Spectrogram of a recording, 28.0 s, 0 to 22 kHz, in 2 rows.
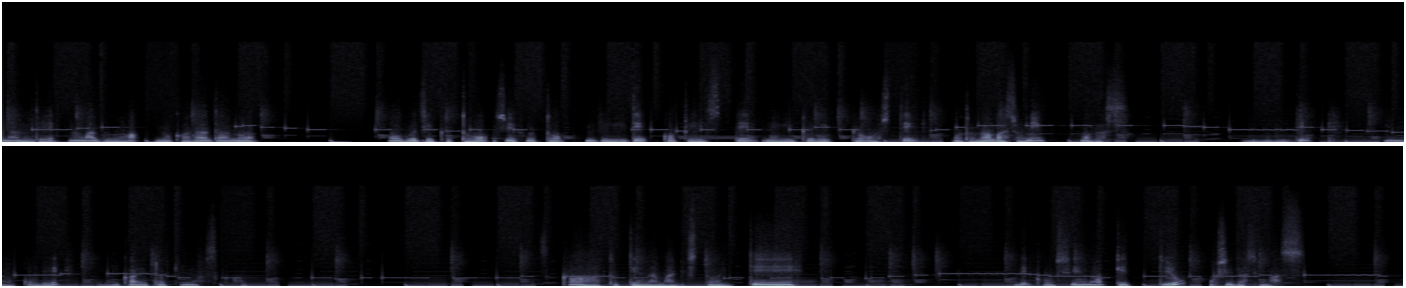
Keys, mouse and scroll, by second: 0.9 alt+click, 3.7 alt+click, 5.6 shift+d, 7.8 right click, 11.3 alt+click, 11.9 click, 12.7 alt+click, 13.1 alt+click, 13.5 alt+click, 14.2 alt+click, 14.3 alt+click, 15.8-17.9 typing, 17.9 Return, 21.1 Tab, 22.4 click, 23.1 click, 23.7 alt+right click, 24.7 alt+right click, 25.8 2, 26.3 alt+click, 27.6 alt+click, 27.8 alt+click.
